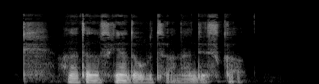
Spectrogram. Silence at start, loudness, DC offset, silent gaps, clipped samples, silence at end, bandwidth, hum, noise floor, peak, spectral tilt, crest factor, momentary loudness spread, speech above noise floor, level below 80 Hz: 0.25 s; -25 LUFS; under 0.1%; none; under 0.1%; 0.75 s; 11.5 kHz; none; -70 dBFS; -6 dBFS; -4.5 dB/octave; 20 dB; 13 LU; 47 dB; -46 dBFS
